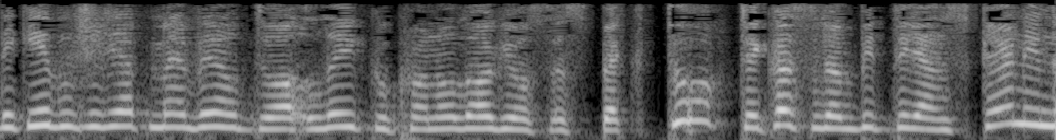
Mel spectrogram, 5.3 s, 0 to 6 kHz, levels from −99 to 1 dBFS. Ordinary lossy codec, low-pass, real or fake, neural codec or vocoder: MP3, 24 kbps; 5.4 kHz; fake; codec, 16 kHz in and 24 kHz out, 0.4 kbps, LongCat-Audio-Codec, two codebook decoder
